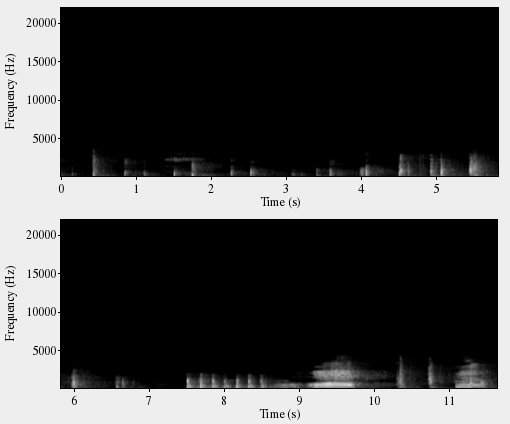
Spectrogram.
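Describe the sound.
Repeated sharp knocks on a front door come in irregular bursts, clear, followed by voiced, bleat-like vocal sounds near the end.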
